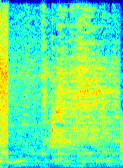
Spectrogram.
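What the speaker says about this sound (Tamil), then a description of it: "நான் ரெண்டு கப் அளவுக்கு தண்ணி சேர்த்துக்கிறேன்" Water being poured into ghee-roasted wheat rava in a cooking pot, a soft continuous splashing pour lasting a couple of seconds, fairly quiet and close, with no talking.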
